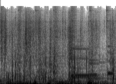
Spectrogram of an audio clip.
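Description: Footsteps crunching in snow over a low rumble, with music playing faintly behind and a few held notes near the end.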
